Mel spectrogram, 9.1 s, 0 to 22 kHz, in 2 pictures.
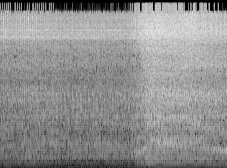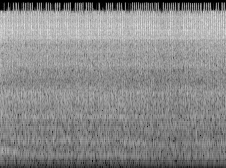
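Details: Fiat Panda 1.2 petrol (60 hp) with unstable idle and misfire on cylinders 1 and 4: idle hunts unevenly with an irregular stumble about twice a second and a brief surge midway; rough idle from misfiring.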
